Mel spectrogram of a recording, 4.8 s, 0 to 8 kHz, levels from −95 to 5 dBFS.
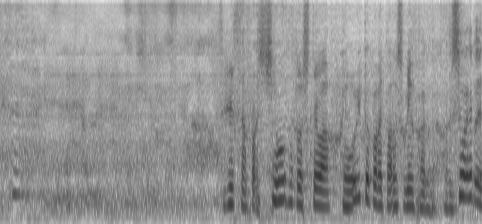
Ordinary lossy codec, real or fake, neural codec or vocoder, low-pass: none; fake; codec, 16 kHz, 1 kbps, FunCodec, trained on LibriTTS, 50 frames a second; none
